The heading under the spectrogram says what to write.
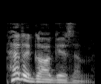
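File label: "pedagogism", English, British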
